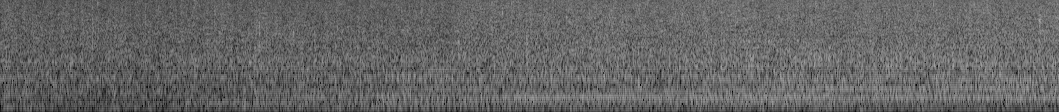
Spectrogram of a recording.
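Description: A small outboard motor putters steadily.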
